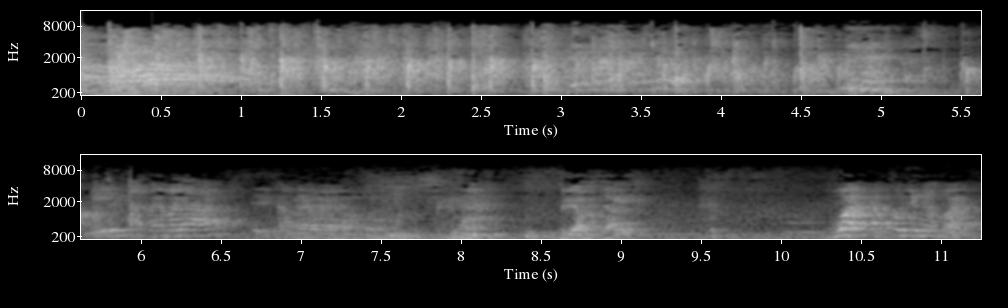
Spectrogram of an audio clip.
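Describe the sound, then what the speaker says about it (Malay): Audience clapping at a Pencak Sendi martial arts demonstration: a dense burst of hand claps fills the opening seconds, then thins out as voices take over and talk continues to the end. "Bagi tepuk tangan."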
